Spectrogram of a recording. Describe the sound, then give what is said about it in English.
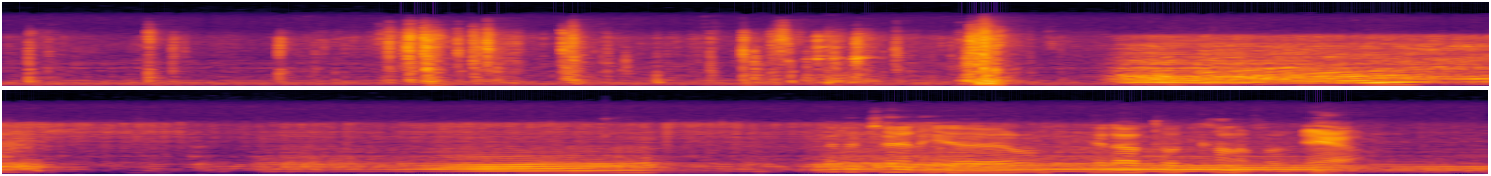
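Several sharp clicks and thumps like a car door shutting, followed by a steady engine rumble as a car carrying five men drives up in front of the Northern Hotel, with people talking over it. “And then a car drove up.”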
